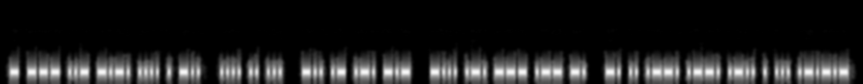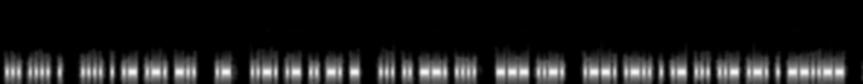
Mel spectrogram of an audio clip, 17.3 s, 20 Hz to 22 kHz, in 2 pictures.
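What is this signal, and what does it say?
Morse code, heard as a keyed tone, about 41 wpm, 600 Hz. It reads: TOUCHED HIS DARK BROWN NIPPLES. SHE HEARD A FAINT SIGH OF PLEASURE,
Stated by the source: Morse code practice at 41 wpm, from CW med Gnister.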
